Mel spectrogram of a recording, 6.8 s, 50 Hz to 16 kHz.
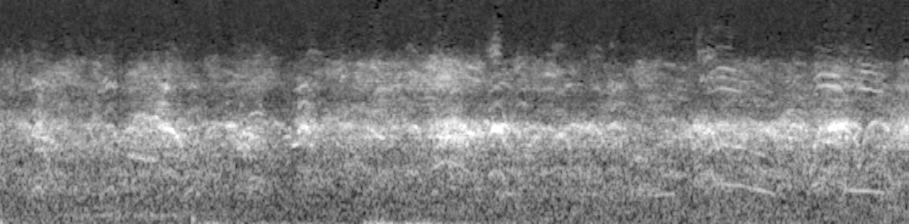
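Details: Black-headed gulls on eggs at their nesting colony, RSPB Snettisham, Norfolk, England, 8 May 2018 at 5:14 pm; rapid, irregular harsh calls from many birds merge into a continuous squawking wall of sound.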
